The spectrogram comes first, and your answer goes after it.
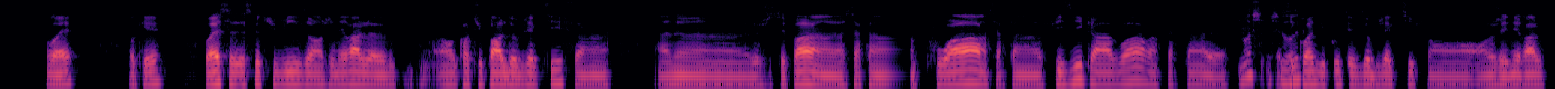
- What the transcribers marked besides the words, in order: static; distorted speech; other background noise
- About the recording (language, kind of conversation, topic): French, advice, Pourquoi ai-je tendance à remettre à plus tard mes séances d’exercice prévues ?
